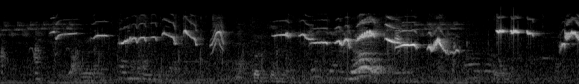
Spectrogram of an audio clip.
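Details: Oriental magpie-robin song used as a lure: scattered whistled and slurred notes, some rising and falling sweeps, separated by short gaps, with faint low background noise.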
